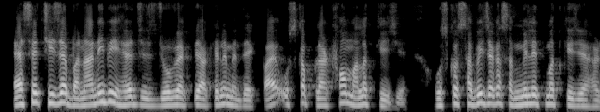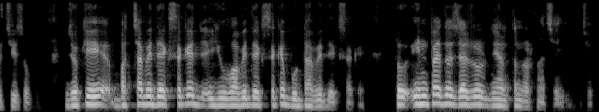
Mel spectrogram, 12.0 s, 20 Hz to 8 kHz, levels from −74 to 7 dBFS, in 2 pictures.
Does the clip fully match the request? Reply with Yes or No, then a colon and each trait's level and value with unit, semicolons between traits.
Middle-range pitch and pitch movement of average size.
Yes: medium, 150 Hz; average, 3.5 semitones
